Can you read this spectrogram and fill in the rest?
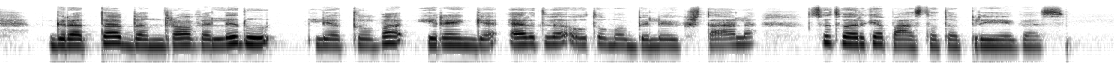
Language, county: Lithuanian, Klaipėda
